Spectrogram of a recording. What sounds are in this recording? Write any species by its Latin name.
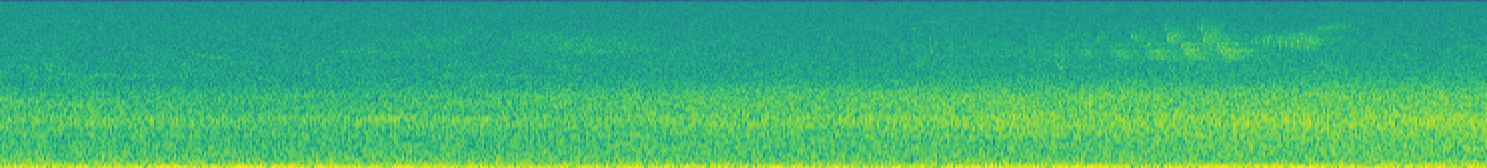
Setophaga pinus, Seiurus aurocapilla, Setophaga caerulescens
